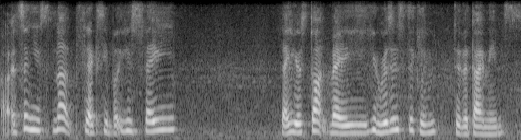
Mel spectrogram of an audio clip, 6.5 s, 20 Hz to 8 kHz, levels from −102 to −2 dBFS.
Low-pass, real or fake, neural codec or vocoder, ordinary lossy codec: 7.2 kHz; fake; codec, 16 kHz, 1.1 kbps, Voila-Tokenizer; Opus, 32 kbps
